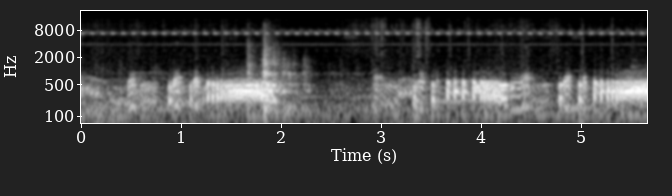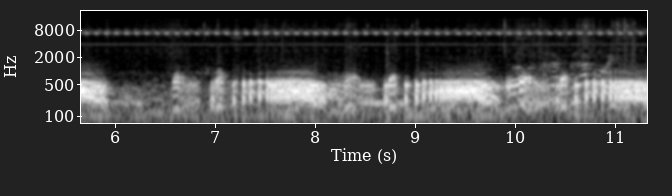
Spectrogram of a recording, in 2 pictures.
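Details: Male pure Jalali pigeon from a pair kept indoors for sale, cooing in long low rolling bursts about every two seconds, with brief gaps, some handling noise and a steady high-pitched hum.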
